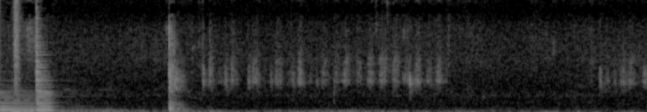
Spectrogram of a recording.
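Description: Background music of plucked notes dies away in the first half-second. A light tap follows, then a run of faint, quick scratching strokes: a paintbrush scrubbing paint on watercolor paper.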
